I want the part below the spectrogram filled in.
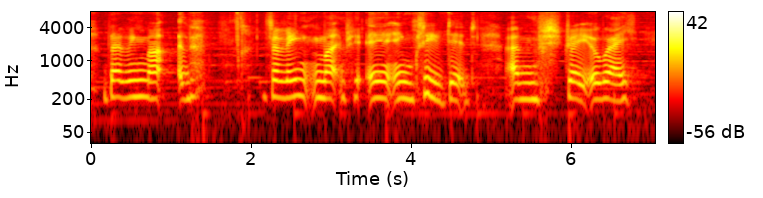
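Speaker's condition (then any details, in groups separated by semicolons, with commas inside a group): Cerebral palsy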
